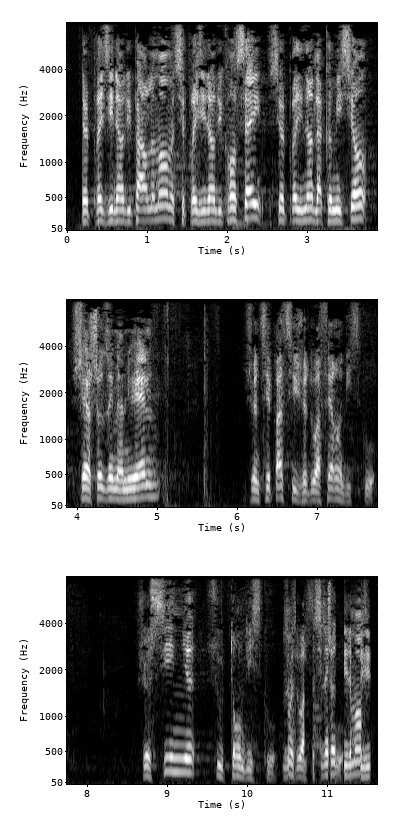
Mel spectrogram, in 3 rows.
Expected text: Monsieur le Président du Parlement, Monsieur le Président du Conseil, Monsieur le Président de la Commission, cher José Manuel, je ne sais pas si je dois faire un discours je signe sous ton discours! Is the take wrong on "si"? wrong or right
right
